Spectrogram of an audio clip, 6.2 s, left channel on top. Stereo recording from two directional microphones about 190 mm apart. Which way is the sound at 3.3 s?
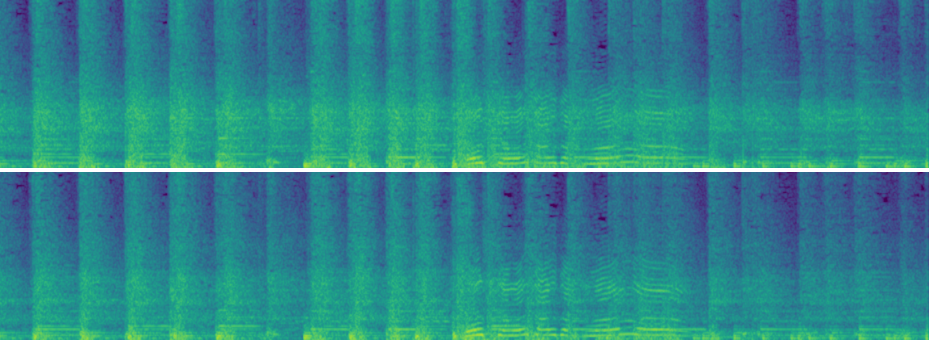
15° left (ahead or behind).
